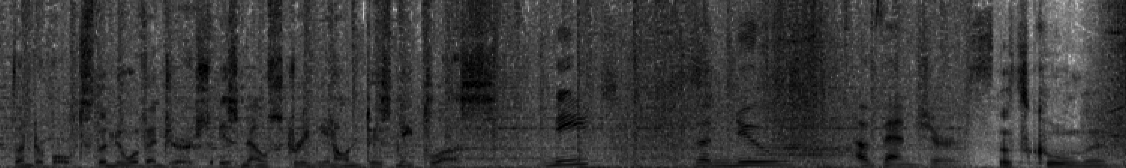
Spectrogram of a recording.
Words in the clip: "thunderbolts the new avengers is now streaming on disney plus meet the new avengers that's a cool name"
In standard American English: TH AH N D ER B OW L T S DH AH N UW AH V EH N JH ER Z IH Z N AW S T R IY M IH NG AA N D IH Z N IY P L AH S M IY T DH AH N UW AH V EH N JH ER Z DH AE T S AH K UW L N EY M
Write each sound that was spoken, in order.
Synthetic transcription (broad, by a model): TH AH N D ER B OW T S DH AH N UW AH V EH N JH ER Z IH Z N AW S T R IY M IH NG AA N D IH Z N IY P L AH S M IY T DH AH N UW AH V EH N JH ER Z DH AE T S K UW L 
